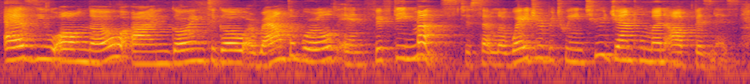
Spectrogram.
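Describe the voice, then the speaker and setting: A woman's voice: a little high, normal speed, few pauses, close to an everyday voice. An actress playing a determined, hopeful young immigrant mother with earnest delivery at a screenplay table read. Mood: declaiming. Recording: echoey room, faint noise.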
